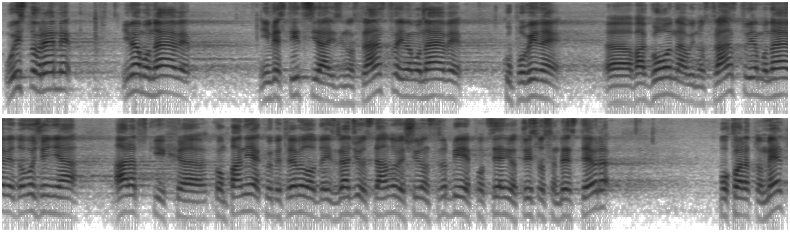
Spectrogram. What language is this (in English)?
Serbian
